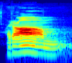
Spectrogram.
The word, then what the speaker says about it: Ram: So Ram, when you say, there are three syllables, R, A and Ma, Ram.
